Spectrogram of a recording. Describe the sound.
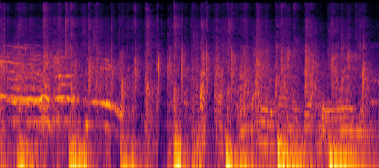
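A crowd claps steadily and loudly throughout to welcome a guest, a dense burst of applause with voices calling out over it near the start.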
